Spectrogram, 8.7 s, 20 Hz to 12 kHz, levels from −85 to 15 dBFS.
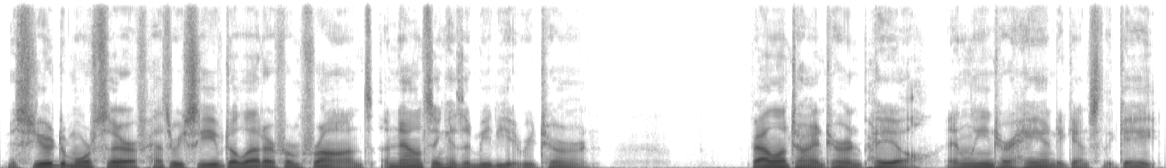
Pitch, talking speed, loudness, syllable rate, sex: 85 Hz, 160 wpm, -19 LUFS, 5.4 syllables/s, male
